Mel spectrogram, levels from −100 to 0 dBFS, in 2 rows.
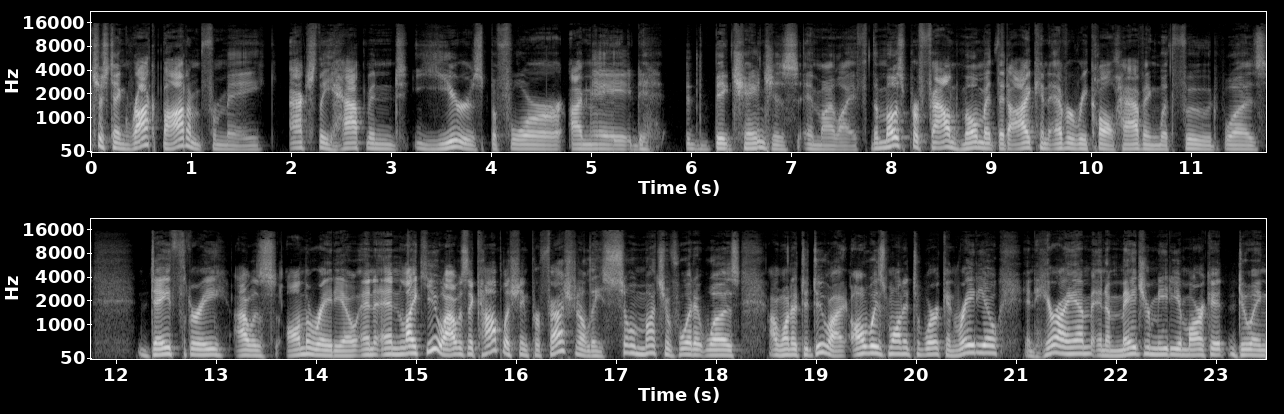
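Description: Repeated packet loss (robotic sound) runs from 4.53 to 6.80 s, ending just before "in my life". The speech breaks up into a rapid series of short holes, none longer than about 50 ms, which points to around fifteen separate dropouts. About 320 ms of it is bridged by stretching the last good sound forward, giving a choppy, robotic texture, while roughly 240 ms simply vanishes, leaving pieces of the speech missing.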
